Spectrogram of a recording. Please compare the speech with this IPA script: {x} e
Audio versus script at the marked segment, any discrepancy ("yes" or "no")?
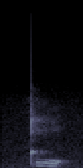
yes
